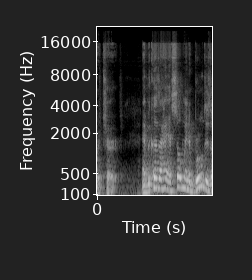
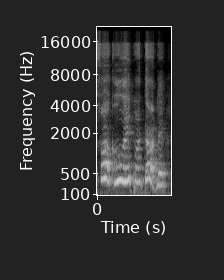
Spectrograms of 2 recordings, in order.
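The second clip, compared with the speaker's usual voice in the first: high mock mother's yell, much higher; mama screaming. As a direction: shriek it like an angry mom. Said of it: "my mama scream".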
